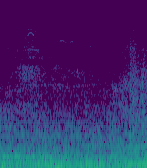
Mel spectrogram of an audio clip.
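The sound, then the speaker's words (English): Steady outdoor wind roars and rumbles, a continuous low buffeting noise with no voices, lasting the whole short moment. “It's getting windy.”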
